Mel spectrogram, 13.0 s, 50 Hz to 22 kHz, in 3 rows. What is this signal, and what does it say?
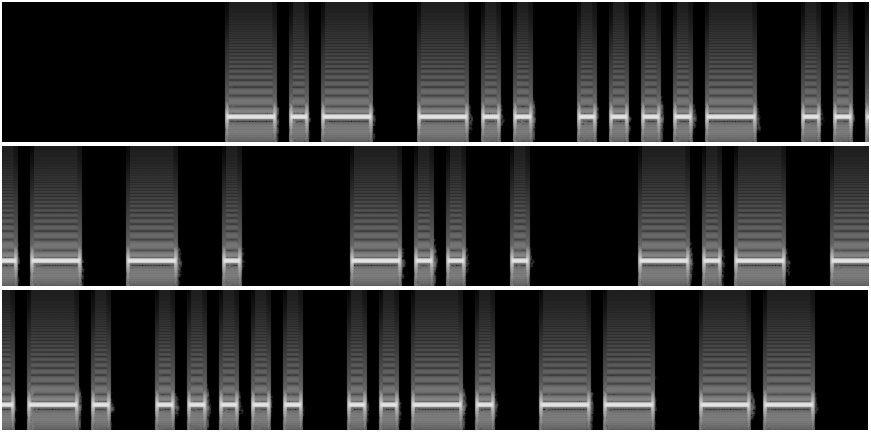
Morse code, heard as a keyed tone, about 15 wpm, 700 Hz. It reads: KD4VTE DE KG5FMM
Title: USA Callsign DE Callsign - 6 Characters - 15wpm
